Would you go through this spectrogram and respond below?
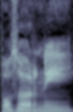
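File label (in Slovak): "pozorný", Slovak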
